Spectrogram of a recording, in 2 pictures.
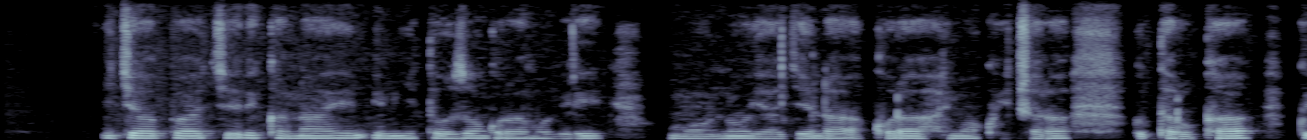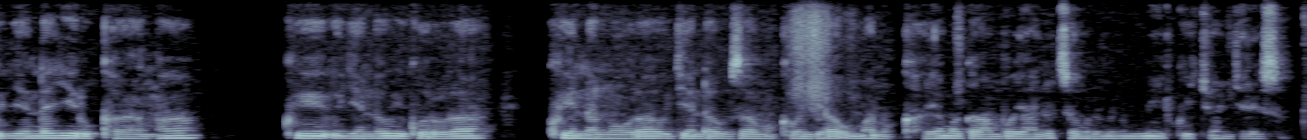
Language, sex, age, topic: Kinyarwanda, male, 25-35, health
